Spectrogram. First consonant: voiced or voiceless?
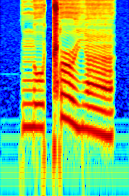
voiced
